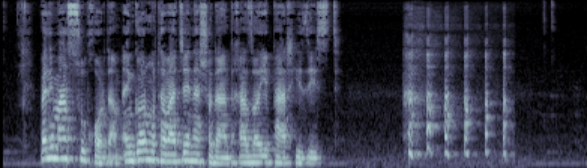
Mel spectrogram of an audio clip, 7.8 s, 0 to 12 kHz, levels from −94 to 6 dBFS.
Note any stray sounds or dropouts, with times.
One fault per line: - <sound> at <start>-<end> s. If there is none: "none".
- laugh at 5.3-6.9 s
